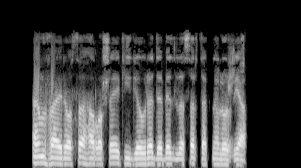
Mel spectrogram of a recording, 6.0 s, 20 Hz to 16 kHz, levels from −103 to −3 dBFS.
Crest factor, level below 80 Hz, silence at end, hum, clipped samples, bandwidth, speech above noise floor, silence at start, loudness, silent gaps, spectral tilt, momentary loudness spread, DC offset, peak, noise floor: 14 dB; -56 dBFS; 1.1 s; none; under 0.1%; 7.8 kHz; over 76 dB; 0.65 s; -15 LUFS; 4.18-4.22 s; -7 dB/octave; 6 LU; under 0.1%; -2 dBFS; under -90 dBFS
